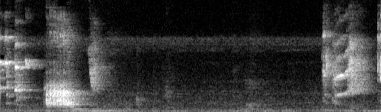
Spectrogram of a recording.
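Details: A yellow-rumped cacique sings imitations: a few high chirps, one loud harsh rasping note, then a long near-silent gap before another dense burst of squeaky notes.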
